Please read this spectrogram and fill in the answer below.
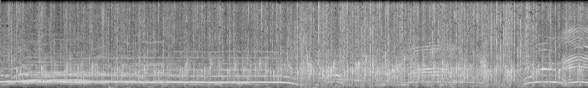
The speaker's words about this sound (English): So you guys, extra crazy round of applause for this amazing comic slash responsible dog. Sitter! Let's hear it for Janine Brito!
